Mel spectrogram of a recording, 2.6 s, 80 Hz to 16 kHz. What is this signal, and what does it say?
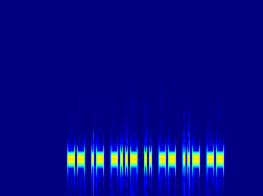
Morse code, heard as a keyed tone, about 53 wpm, 700 Hz. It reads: MAXIMUM
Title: Sentences from Top 1300 Words - New Word Drill Alt - 50wpm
